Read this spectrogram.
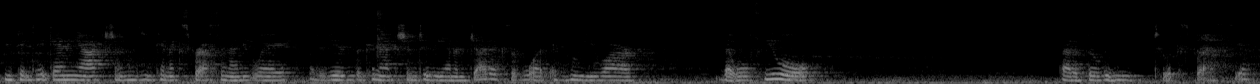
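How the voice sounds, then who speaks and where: Speaking in a medium-pitched, gravelly voice close to an everyday one, a trance medium answers audience questions at an indoor live event, her level tone at normal speed. She channels a serene, instructive spirit guide whose stilted formal phrasing is full of questioning tags. The room sound is live and roomy, with faint noise.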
